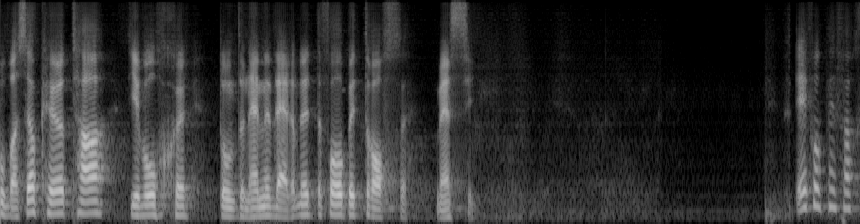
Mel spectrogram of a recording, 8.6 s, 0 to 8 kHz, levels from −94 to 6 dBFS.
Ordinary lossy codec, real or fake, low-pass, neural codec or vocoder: none; fake; none; codec, 16 kHz, 0.7 kbps, FocalCodec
